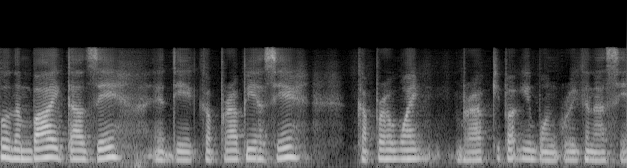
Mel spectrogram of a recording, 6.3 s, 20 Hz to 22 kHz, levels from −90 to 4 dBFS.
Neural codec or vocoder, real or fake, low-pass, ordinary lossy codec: codec, 16 kHz, 0.3 kbps, FocalCodec; fake; none; none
